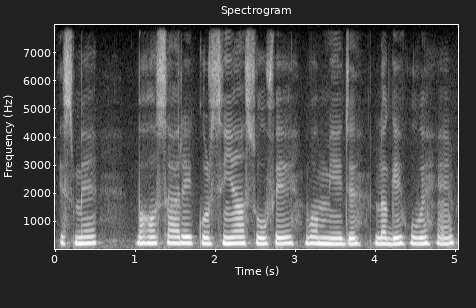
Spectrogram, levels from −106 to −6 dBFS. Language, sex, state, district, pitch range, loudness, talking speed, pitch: Hindi, female, Uttar Pradesh, Lalitpur, 205-225 Hz, -13 LUFS, 120 wpm, 215 Hz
